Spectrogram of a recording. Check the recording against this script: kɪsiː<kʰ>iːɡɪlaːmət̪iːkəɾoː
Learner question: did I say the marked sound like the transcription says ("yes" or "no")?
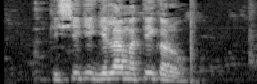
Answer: no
